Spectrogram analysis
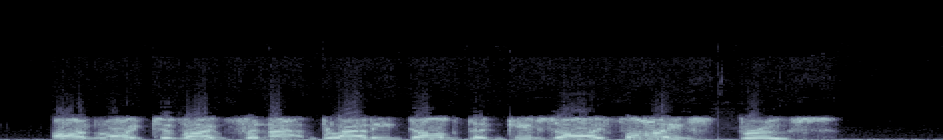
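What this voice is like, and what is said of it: Poor fake Australian accent. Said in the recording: “putting on a rubbish Australian accent”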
